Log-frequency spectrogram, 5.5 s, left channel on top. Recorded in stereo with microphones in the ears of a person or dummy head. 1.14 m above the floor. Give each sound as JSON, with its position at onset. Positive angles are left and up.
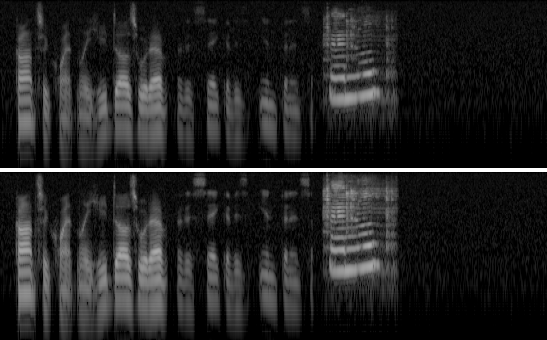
{"t": 0.2, "sound": "a man speaking", "side_deg": -35}
{"t": 1.8, "sound": "a man speaking", "side_deg": -70}
{"t": 3.2, "sound": "a child speaking", "side_deg": -50}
